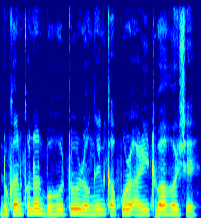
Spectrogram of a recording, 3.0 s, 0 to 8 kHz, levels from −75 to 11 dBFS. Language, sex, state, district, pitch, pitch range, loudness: Assamese, male, Assam, Sonitpur, 170 Hz, 165-175 Hz, -17 LUFS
